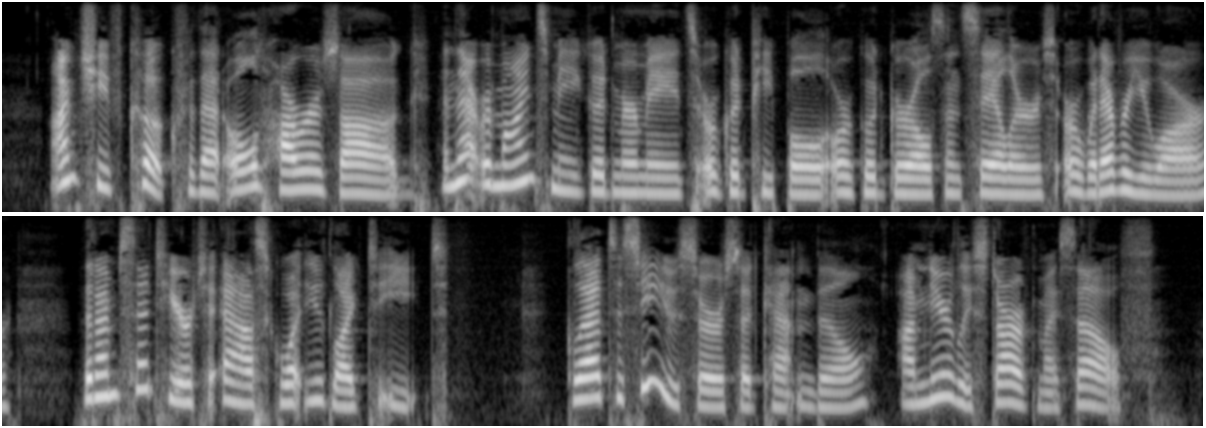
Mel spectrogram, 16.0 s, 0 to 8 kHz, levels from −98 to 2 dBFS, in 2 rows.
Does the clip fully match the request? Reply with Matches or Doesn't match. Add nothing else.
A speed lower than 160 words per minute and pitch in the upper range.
Doesn't match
